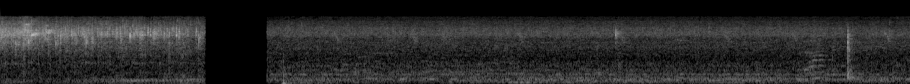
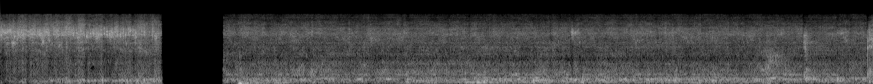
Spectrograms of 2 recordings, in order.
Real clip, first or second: first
